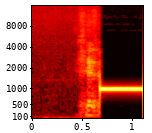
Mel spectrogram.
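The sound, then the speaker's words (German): A censor bleep cuts off a brief burst of talk: a steady, pure, high-pitched tone starts abruptly, holds loud and unchanging to the end, and is louder than the voice before it. “Wir müssen schon wieder viel piepen.”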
